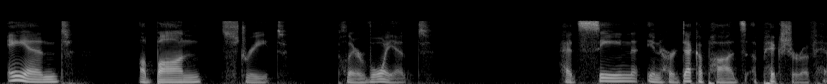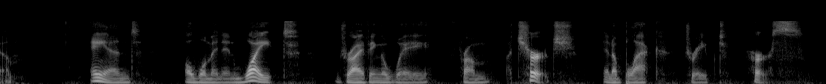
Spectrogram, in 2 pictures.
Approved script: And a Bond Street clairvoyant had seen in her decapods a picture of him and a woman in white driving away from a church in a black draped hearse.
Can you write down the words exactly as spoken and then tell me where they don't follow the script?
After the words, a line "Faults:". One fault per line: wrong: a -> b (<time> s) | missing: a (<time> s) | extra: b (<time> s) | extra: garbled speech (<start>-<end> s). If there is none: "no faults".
And a Bond Street clairvoyant had seen in her decapods a picture of him and a woman in white driving away from a church in a black draped hearse.
Faults:
no faults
